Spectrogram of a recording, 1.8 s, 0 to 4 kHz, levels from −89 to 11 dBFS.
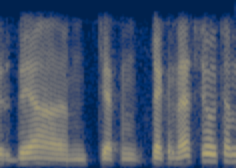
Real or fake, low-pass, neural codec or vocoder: fake; 3.6 kHz; codec, 16 kHz, 1.1 kbps, Voila-Tokenizer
